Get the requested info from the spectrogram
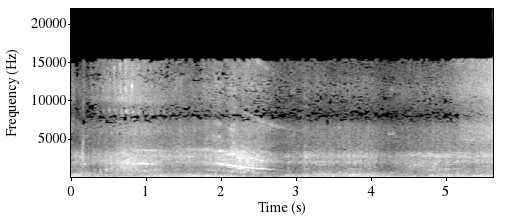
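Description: Train running past, a loud steady rumble.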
